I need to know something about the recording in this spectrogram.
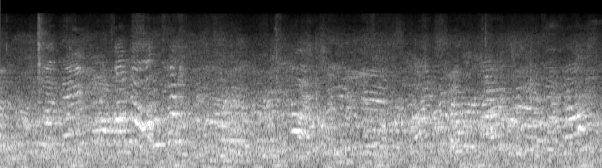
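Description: Chatter of many voices talking at once, no single voice standing out.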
